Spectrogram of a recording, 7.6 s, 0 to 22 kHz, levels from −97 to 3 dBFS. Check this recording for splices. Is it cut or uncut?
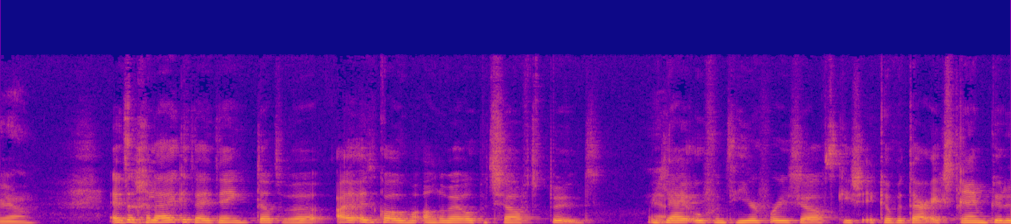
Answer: uncut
